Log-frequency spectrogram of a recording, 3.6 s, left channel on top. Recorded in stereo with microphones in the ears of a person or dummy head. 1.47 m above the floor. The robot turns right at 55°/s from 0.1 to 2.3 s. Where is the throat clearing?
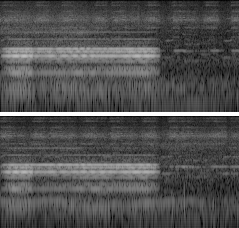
I don't hear throat clearing.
